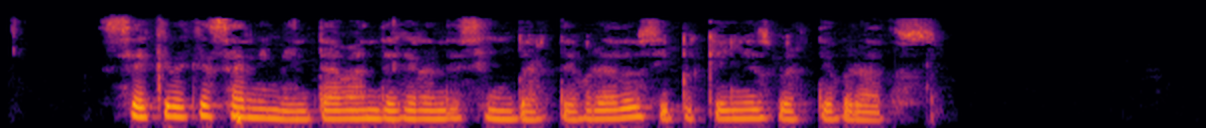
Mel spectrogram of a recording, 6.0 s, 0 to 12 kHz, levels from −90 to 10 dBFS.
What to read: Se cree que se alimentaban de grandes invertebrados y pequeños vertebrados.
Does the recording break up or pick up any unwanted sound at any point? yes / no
no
